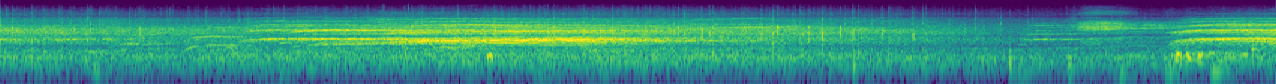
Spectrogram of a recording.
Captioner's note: cheering and applause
